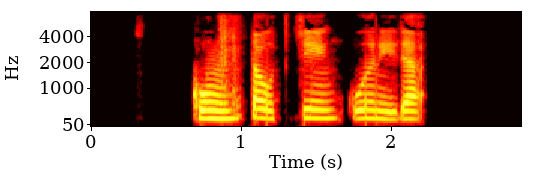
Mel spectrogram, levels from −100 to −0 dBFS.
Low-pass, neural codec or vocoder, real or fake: 7.2 kHz; none; real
